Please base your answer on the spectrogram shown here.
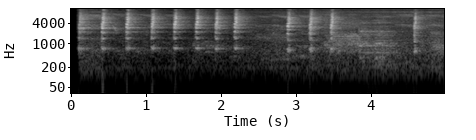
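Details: Grey heron chick being fed, giving a rapid series of harsh, clicking begging notes, about ten sharp pulses in quick succession, then a short pause and a few more scattered notes.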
